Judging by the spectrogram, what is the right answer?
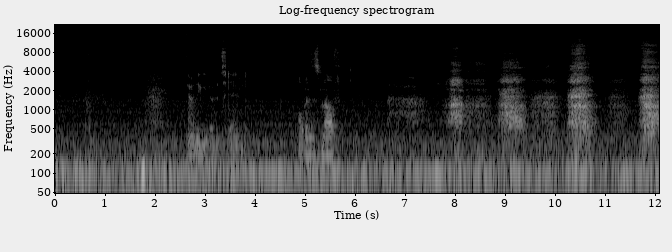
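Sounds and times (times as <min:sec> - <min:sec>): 
low constant hum: 0:00.0 - 0:12.0
speech: 0:02.6 - 0:04.0, 0:04.9 - 0:05.8
voice imitating very deep heavy breathing: 0:07.8 - 0:10.9, 0:11.7 - 0:12.0.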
